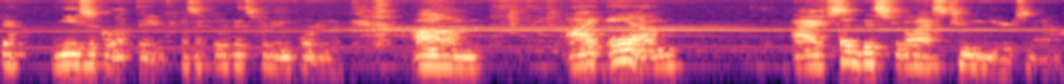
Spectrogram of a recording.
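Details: Adult man who says he stutters a lot more now than in the past; audible word repetitions; stuttering.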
